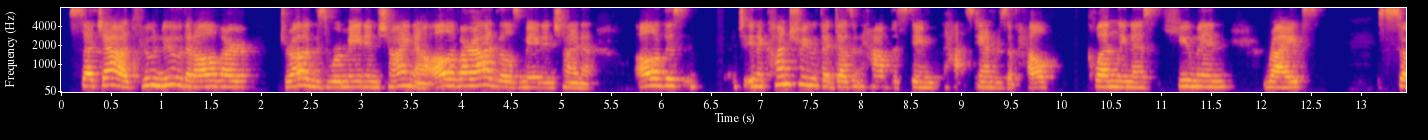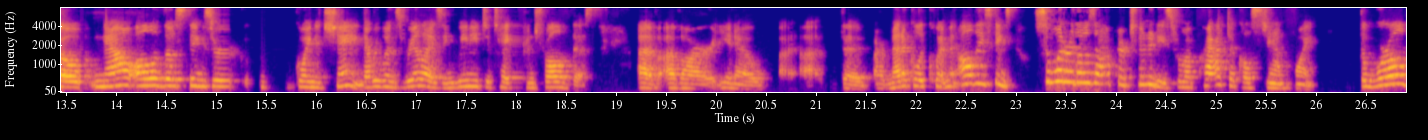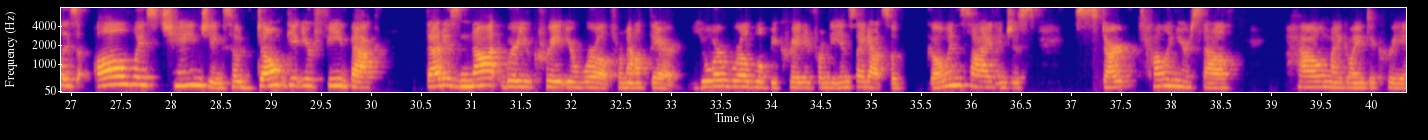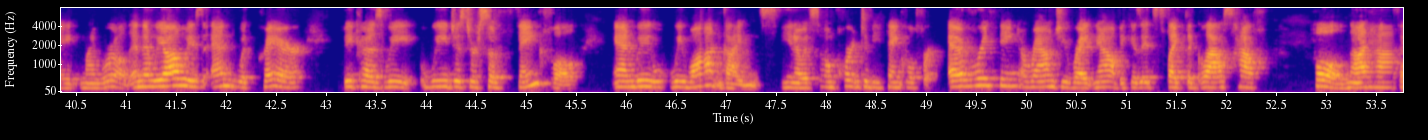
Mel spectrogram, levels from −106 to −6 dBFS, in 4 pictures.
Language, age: English, 30-49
